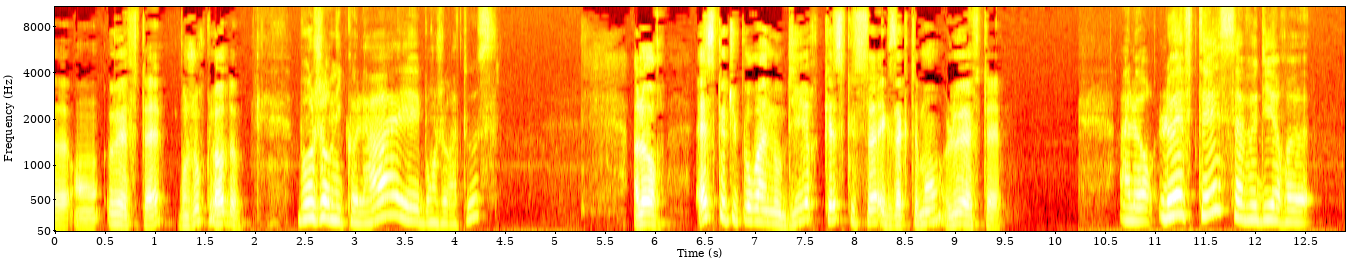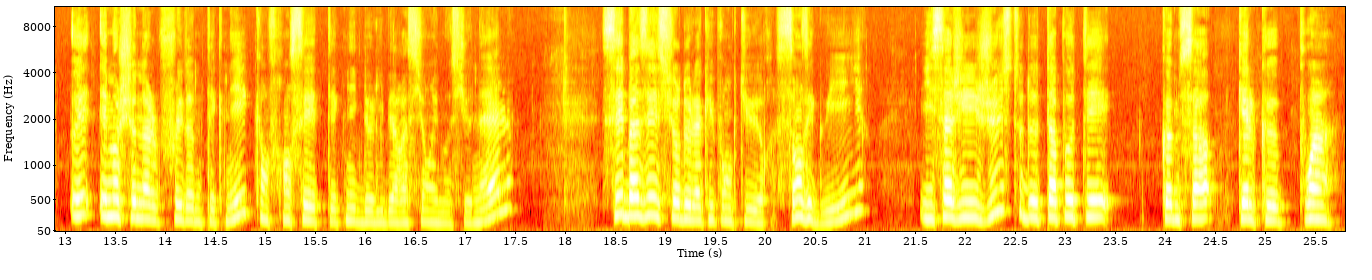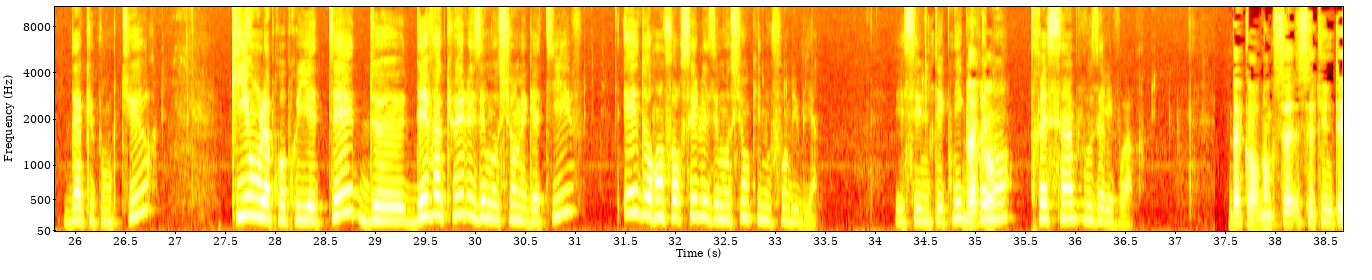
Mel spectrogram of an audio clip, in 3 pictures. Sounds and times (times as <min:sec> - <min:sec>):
Speech: 0:00.0 - 0:04.4, 0:05.8 - 0:09.6, 0:10.7 - 0:17.5, 0:18.4 - 0:26.8, 0:27.6 - 0:33.5, 0:34.2 - 0:36.7, 0:37.6 - 0:38.6.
